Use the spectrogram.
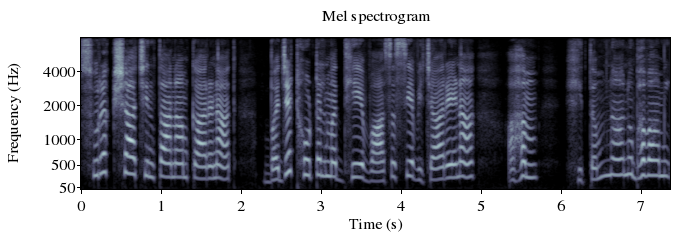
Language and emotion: Sanskrit, fearful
